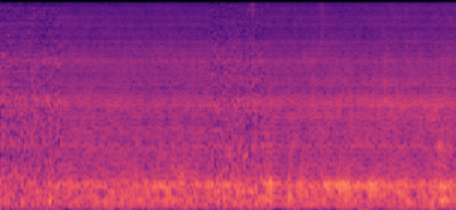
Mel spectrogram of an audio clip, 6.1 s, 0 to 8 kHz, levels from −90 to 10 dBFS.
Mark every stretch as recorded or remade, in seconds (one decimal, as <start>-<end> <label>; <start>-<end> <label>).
0.0-0.8 recorded; 0.8-2.8 remade; 2.8-3.5 recorded; 3.5-6.1 remade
